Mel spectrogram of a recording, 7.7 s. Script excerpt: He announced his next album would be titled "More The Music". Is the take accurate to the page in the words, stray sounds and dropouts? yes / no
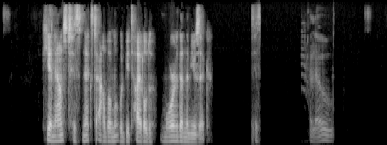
no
